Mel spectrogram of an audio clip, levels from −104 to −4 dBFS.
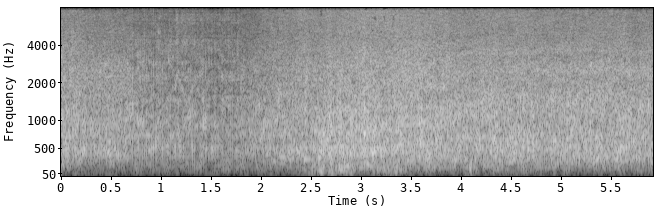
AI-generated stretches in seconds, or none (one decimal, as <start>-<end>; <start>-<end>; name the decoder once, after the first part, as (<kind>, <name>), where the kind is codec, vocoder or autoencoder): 0.7-1.8 (vocoder, HiFi-GAN)

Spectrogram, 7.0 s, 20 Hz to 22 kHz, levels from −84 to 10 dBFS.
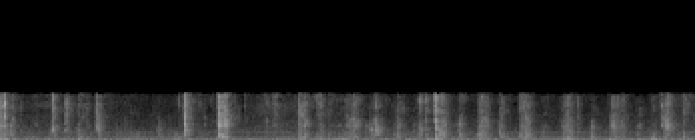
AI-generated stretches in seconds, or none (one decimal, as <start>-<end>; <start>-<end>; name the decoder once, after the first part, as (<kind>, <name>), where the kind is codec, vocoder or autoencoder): none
